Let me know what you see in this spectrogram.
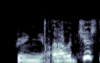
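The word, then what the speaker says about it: Gruinard: And I want you to put in Grunyard Island. Now, it is spelt Gruin. UIN. ARD. I think I got it. Island. Yep. Grunyard.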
